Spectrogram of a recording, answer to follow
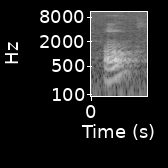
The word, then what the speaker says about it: on: us or we, and it's actually spelled on, like on top of something in English, but again in French it's pronounced on, and it means us,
